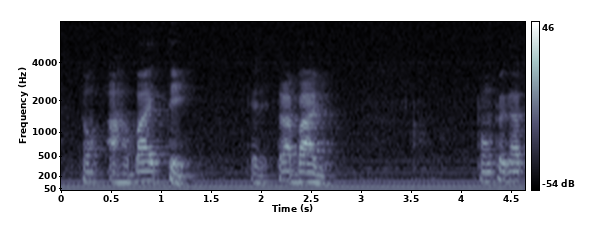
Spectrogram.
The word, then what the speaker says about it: arbeite: Lembre-se que E no alemão, E no final, eu tenho que pronunciar. Diferentemente do inglês, que E no final não se pronuncia, no alemão o E pronuncia. Então, arbeite, quer dizer, trabalho.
